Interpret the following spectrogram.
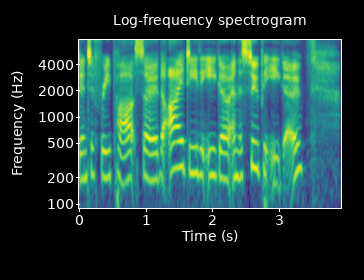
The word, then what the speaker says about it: id: And it's also, they say it's id, by the way. It's not ID. okay, sorry. But it's spelled Yeah. ID, so Yeah. you can see the confusion.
